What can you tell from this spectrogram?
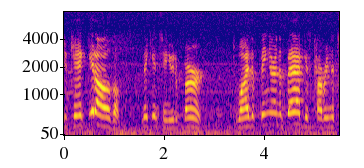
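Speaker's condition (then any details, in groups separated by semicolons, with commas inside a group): No condition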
